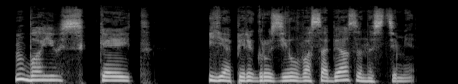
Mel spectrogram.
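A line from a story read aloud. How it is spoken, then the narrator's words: Soft, gentle. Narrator (Russian): мягко проговорил он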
